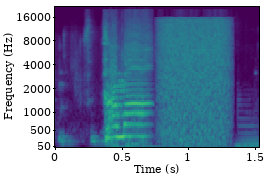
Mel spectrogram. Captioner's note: TV Static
